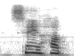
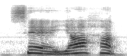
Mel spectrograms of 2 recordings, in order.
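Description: First: The word is said with two syllables. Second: The word is said with three syllables. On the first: The speaker calls it wrong. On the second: The speaker calls it right.

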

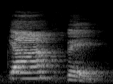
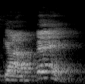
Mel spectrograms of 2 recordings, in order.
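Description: First: The stress is on the first syllable. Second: The stress is on the last syllable. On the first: The speaker calls it wrong. "Without the accent, it would be café. But that's not the way you pronounce it" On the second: The speaker calls it right. "It's café"

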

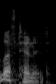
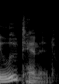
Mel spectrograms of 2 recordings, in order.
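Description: First: The first syllable is lef, with an f sound. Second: The first syllable is loo, with no f sound. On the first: "We say lieutenant. ... It's a British thing" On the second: "You say lieutenant"

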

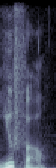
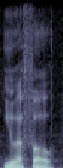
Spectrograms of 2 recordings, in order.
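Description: First: It is said as a single word. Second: Each letter is said separately. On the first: "he just pronounced the whole thing as a word rather than each individual letter" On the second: "Ruppelt didn't call it UFO"

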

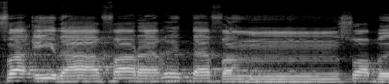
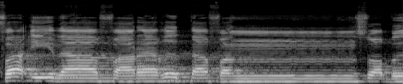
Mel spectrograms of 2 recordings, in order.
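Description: Both takes have the same delivery.

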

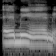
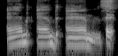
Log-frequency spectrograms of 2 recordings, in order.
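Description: First: The name has a Brazilian Portuguese pronunciation. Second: The name has an English-like pronunciation. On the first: The speaker calls it wrong. "não é M&M" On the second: The speaker calls it right. "é M&M's"

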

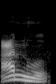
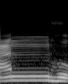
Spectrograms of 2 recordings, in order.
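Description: First: The n passes quickly without a nasal hum. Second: The n is held with a nasal hum. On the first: The speaker calls it right. "এখানে আনহু আনহু দ্রুত বলতে হবে, গুন্না করা যাবে না" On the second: The speaker calls it wrong. "অধিকাংশ লোক করে পরে আনহু বলে"

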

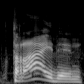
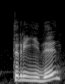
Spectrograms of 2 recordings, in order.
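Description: First: The first i sounds like 'eye'. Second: The first i sounds like 'ee'. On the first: The speaker calls it right. "ma Trident. Perché quindi c'è una sola consonante dopo la I" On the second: The speaker calls it wrong. "la Trident non è Trident"

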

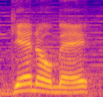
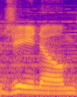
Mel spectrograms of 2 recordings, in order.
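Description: First: It is pronounced like Japanese romaji. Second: It is pronounced like the English word. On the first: The speaker calls it wrong. "pronounce it as if it were, you know, Romaji or something. And that was not the way to go" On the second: The speaker calls it right. "It's a genome because I'm an idiot"

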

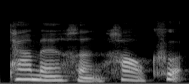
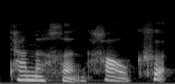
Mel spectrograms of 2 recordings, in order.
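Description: Both takes have the same delivery.

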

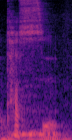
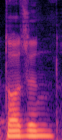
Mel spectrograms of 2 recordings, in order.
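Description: First: It is said as a short 'tas'. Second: It is said as English 'dozen'. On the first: The speaker calls it wrong. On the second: The speaker calls it right.

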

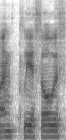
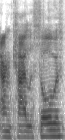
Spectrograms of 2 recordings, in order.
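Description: First: It uses the British pronunciation of the word. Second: It uses the American pronunciation of the word. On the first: "I've heard a few British paleontologists call them" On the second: "a lot of Americans pronounce it Ankylosaurus"

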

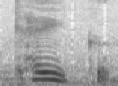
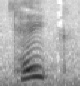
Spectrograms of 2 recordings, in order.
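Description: First: It is said with Korean sounds. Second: It is said with English sounds. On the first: "adjusted to the sounds in the Korean language" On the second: "words that we are familiar with"

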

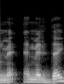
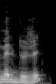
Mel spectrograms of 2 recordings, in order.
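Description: First: The middle of the name sounds like 'deg'. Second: The middle of the name sounds like 'deux'. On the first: The speaker calls it wrong. "je disais souvent MLDEG, mais on dit que c'est pas comme ça que ça se dit" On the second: The speaker calls it right. "on va dire ML2G"

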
